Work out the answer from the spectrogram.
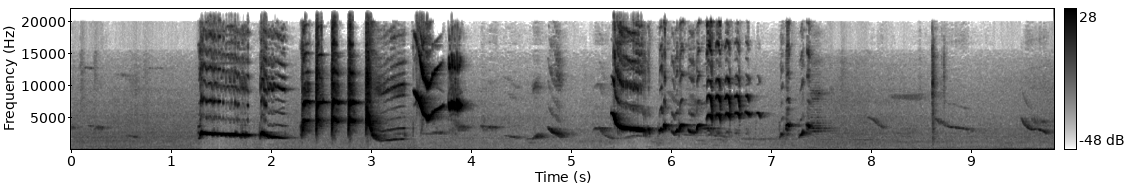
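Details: Orange-headed thrush song used as a lure to rouse fighting birds: a clear whistled note near the start, then bursts of harsh, buzzy, broadband notes and twisting whistles, with a low steady hum underneath.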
